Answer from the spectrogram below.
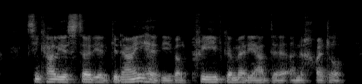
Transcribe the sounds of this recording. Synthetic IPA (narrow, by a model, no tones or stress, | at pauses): sinkʰalˠiəstəɾjɛd̚ɡənajɦɛðivɛlˠpʰriːvɡəmɛɾjadɛənəχwɛdl̩ˠ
